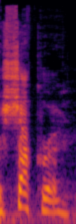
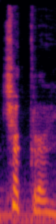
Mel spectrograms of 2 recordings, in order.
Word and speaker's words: chakra: to open your third eye chakra right or Shakra as everybody knows is but it's pronounced chakra just to let y'all know all of them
